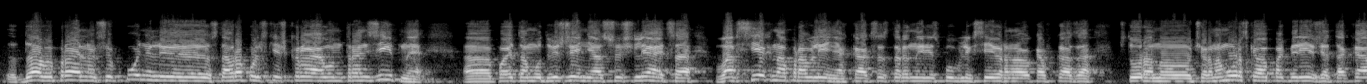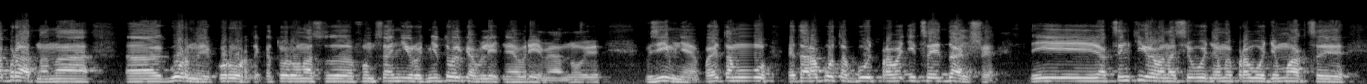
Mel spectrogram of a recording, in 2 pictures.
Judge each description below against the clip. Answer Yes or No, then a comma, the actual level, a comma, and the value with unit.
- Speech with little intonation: No, average, 3.3 semitones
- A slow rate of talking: No, average, 125 wpm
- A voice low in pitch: No, medium, 155 Hz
